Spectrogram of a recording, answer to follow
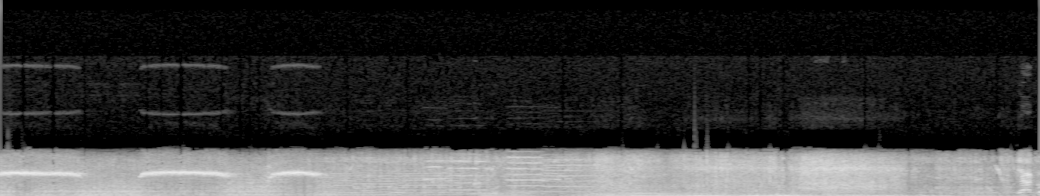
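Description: Three shrill blasts on a small hand whistle in the first three seconds, each a slightly arched tone, the middle one the longest. A short passage of film music follows, then the steady low running of an old truck's engine.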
